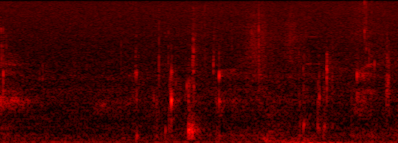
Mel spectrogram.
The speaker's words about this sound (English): I'm going to talk about that real quick after I take a sip of this coffee.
